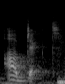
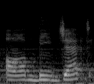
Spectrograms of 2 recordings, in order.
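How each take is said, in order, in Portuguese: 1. O b vai direto para o som de j. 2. Um i extra é inserido depois do b. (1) "e sim object" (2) "que não é object"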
